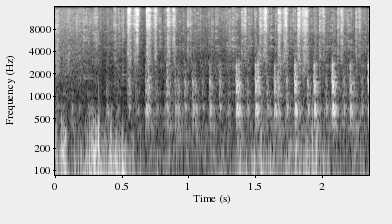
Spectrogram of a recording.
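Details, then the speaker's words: Chevrolet Aveo 1.5, wheel jacked up and ball joint rocked by hand; rapid knocking clunks with play including vertical play where it should be tight, worn ball joint causing dull knock over bumps. "Ну, я думаю, этот звук слышен. Шаровая должна быть тугая и без боя. То есть даже вертикальный бой присутствует."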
